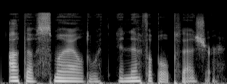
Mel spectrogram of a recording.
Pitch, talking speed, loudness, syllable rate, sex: 145 Hz, 130 wpm, -19 LUFS, 6.1 syllables/s, female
